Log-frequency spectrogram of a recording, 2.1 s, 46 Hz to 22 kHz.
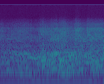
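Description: Engines of a Dodge D100 pickup and a Chevy passenger car running at a drag-strip start line: a rough roar that grows louder about half a second in.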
